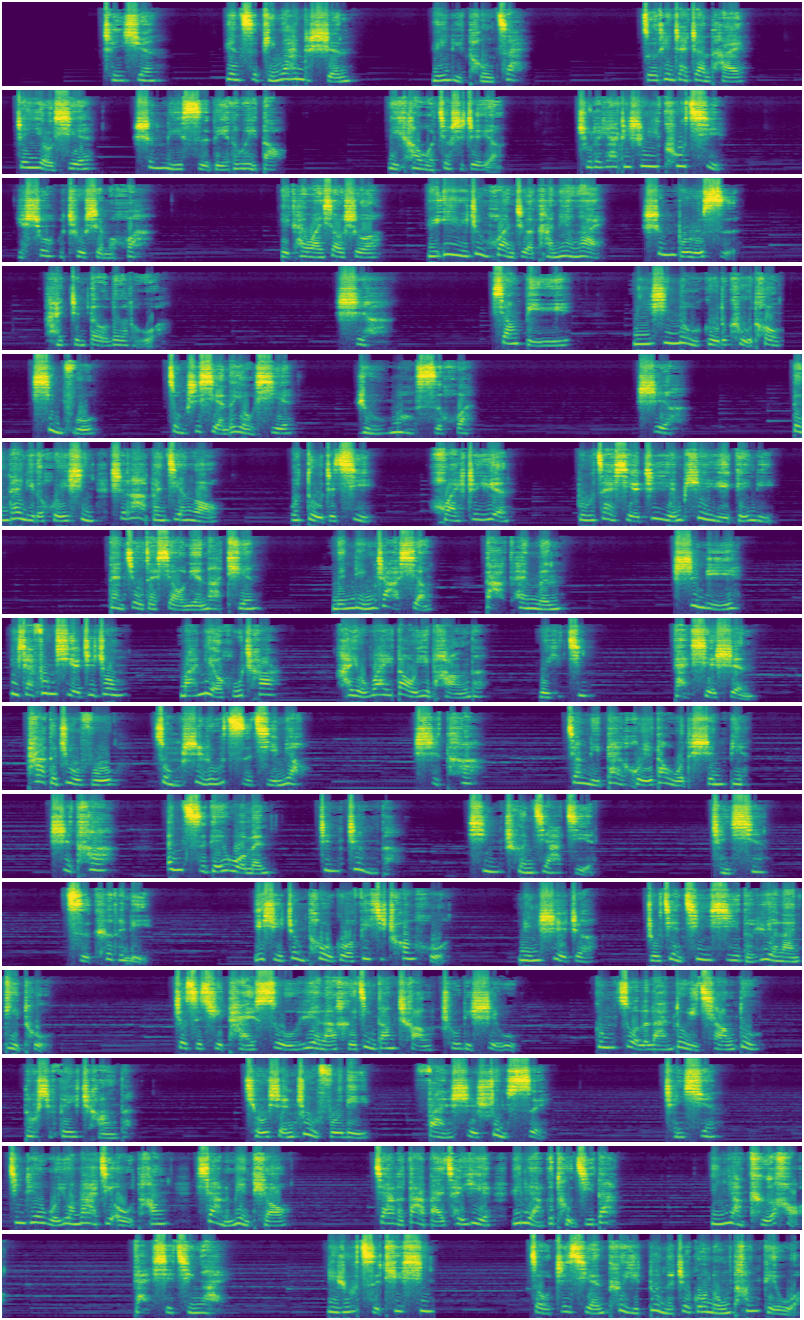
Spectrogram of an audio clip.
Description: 有声书《神的应许》耶稣成就应许(三)这便是神恩赐给我的甘甜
